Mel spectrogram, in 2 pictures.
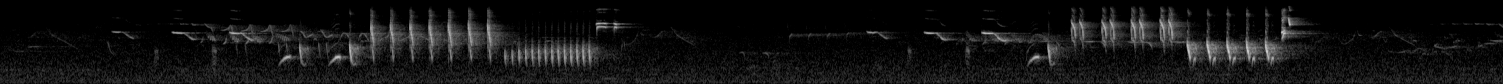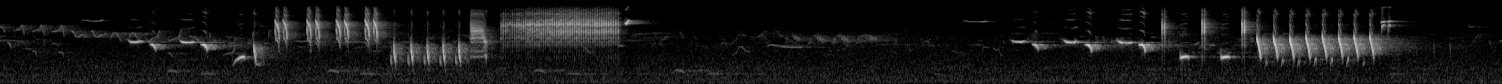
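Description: Thrush nightingale singing: four loud song phrases with short pauses between. Each phrase opens with short whistled notes and builds into a fast series of sharp clicking notes.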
